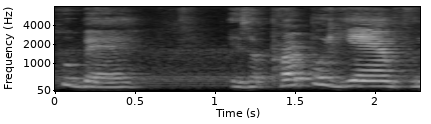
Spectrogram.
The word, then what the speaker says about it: ube: UBE, pronounced UBE, is a purple yam from the Philippines with a mild sweet flavor.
